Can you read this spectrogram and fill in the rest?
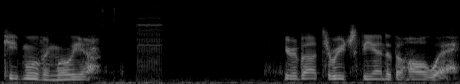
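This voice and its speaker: A man playing a mysterious, controlling guide in a horror game, speaking in a commanding, condescending, deliberate way with menace and false care. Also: mid-range voice, steady tone, a bit bright, dull audio, a little hiss or hum, natural voice. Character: mysterious controlling male voice guiding through a hospital, menacing, falsely caring. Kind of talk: horror visual novel voice acting. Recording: music behind the voice.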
